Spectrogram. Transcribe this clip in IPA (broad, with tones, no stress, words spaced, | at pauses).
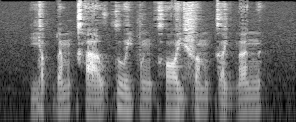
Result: jɐ˨p̚lɐ˧mkʰaː˨˥w t̪uː˧jpɐ˧ŋkʰɔː˧j fɐ˧mkɐ˨j n̪ɐ˥n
